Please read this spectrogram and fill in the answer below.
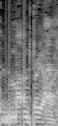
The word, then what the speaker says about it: Mondrian: Oh, remember it was supposed to be the I don't know how you say it, the Mondrian? – The Mondrian.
